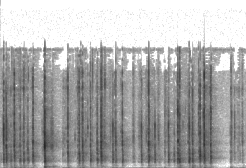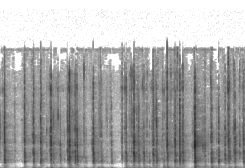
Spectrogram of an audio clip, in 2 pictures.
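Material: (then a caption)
Plastic. Fingertips type steadily on a Logitech POP Keys plastic mechanical keyboard with a yellow plastic case and round plastic keycaps. Rapid, bright, clacky keystrokes with a low thock underneath run in quick bursts with short pauses, and two sharper, louder clacks stand out near the start and end.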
